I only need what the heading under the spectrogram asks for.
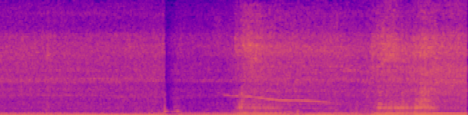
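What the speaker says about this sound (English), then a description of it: "It's a BRZ with an unequal link header and a tune." Subaru BRZ with an unequal length header and tune revs hard and close, a steady loud engine note rising in pitch through a quick blip and a second climb, with no talk over it.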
